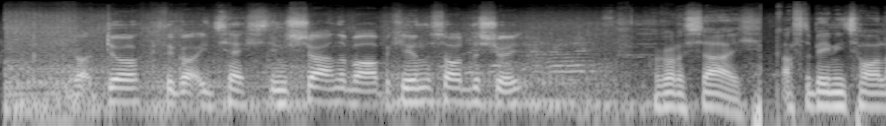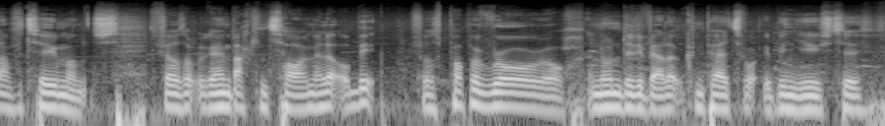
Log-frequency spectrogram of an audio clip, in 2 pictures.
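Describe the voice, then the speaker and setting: A man talks very fast with hardly any pauses, his pitch fairly low and ordinarily varied. Noticeable background noise runs underneath. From England, West Midlands (Wolverhampton). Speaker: travel vlogger. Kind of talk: travel vlog narration. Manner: casual, chatty.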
